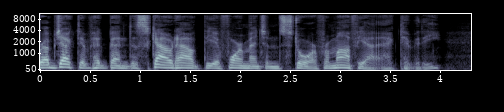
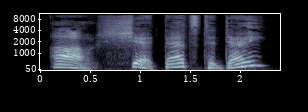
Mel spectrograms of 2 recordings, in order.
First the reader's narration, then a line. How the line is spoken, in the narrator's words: Alan groaned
